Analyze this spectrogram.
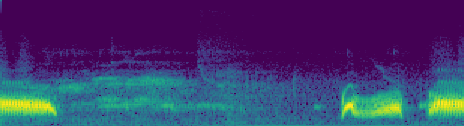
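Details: Spotted dove calling, part of a recording of female and male doves to stir males and train decoys: a steady low coo, faint murmuring tail, then a wavering coo and another starting.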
